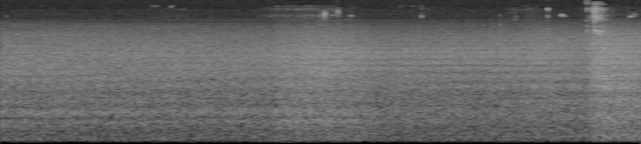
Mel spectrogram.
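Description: Faint, steady outdoor noise, an even hiss with no distinct events, a little louder for about a second around the middle.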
